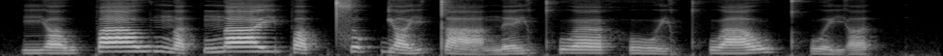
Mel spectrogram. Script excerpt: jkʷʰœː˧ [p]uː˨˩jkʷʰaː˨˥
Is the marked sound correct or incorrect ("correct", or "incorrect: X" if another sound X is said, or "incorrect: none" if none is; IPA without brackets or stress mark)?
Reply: incorrect: h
